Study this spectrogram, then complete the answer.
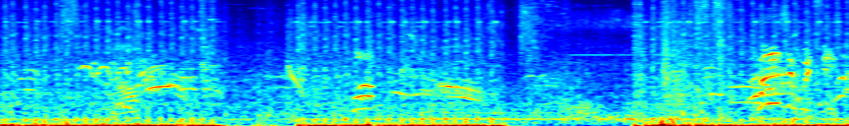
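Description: Rapid, dense gunfire from a Red Dead Redemption shootout rattles almost continuously at close range, with a brief lull midway and shouting game voices over the volleys.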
